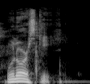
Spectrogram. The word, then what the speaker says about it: Wynorski: How do you pronounce that? Warnowski. Listen to the new Splathouse episode, by the way. You'll hear Mike and Jim Wynorski going back and forth trying to say his name correctly. It's fantastic. A little plug there for Splathouse. It's great. Wynorski.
